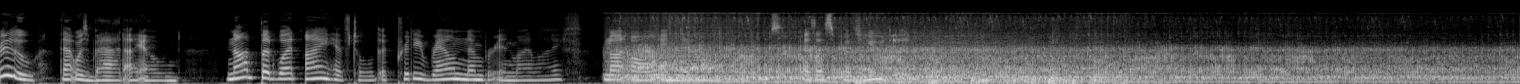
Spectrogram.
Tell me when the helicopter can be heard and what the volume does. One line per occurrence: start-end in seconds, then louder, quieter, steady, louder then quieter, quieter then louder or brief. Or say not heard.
6.0-15.1 quieter.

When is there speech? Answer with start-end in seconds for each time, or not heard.
0.0-9.2.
